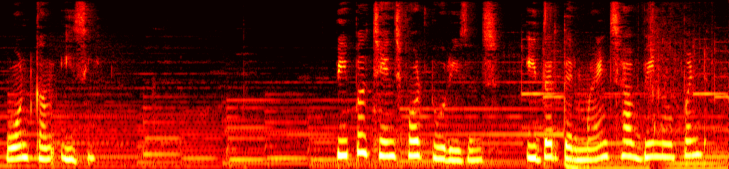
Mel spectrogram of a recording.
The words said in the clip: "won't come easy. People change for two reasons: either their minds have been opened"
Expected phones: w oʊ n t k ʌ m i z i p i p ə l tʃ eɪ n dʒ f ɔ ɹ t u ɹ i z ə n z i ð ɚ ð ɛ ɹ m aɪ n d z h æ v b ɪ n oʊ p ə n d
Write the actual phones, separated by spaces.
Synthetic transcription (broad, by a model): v oʊ n t k ʌ m i z i p i p ə l tʃ eɪ n dʒ f ɔ ɹ t u ɹ i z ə n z i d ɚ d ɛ ɹ m aɪ n d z h æ v b ɪ n oʊ p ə n d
